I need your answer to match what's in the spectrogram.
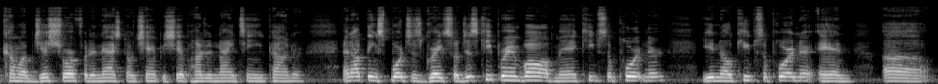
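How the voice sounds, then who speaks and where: Casting note: male streamer, slightly higher voice, loose rambling fight talk. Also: a little mellow. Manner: laid-back, loose and rambling, lots of "you know what I'm saying". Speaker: livestream host, boxing commentator. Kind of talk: casual livestream chat reading comments.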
